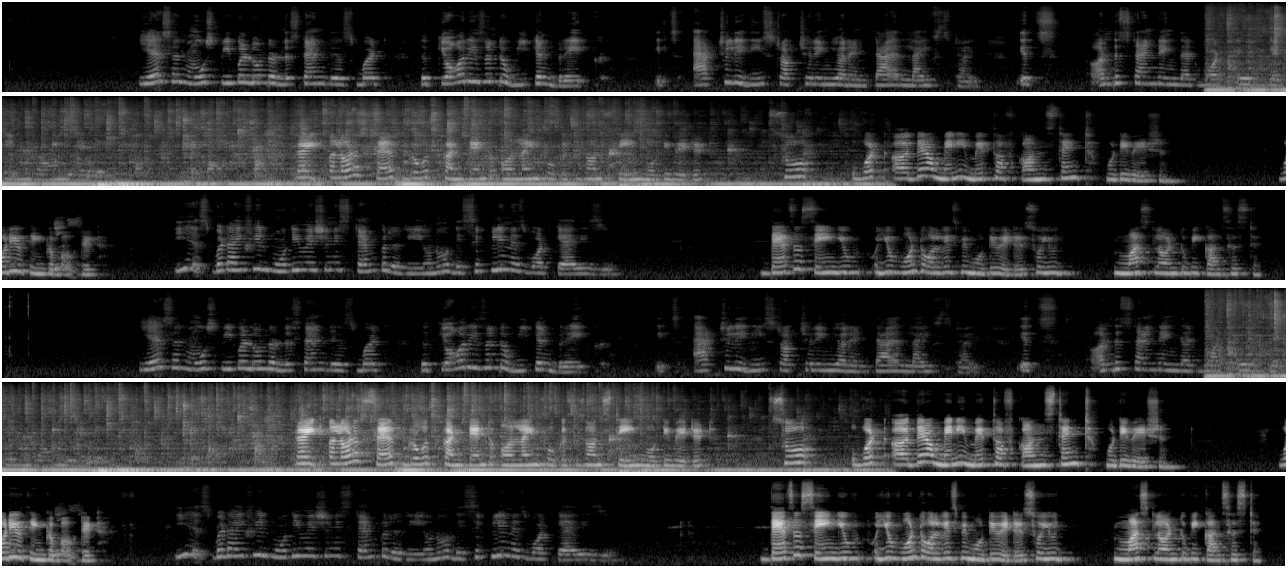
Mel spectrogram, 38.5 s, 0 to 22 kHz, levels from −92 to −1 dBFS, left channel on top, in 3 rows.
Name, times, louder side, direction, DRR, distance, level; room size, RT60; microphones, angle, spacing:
voice 1, 1.4-3.8 4.2-6.0 6.5-6.6 6.9-9.8 10.1-10.5 10.9-14.1 26.1-26.3 27.4-31.9, left 3 dB, 65° left, 2.6 m, -48 dB
Sink (filling or washing), 12.0-21.7, equal, 15° right, 2.8 m, -37 dB
voice 2, 15.8-20.0 20.5-21.0 21.3-24.6 25.6-26.6 33.3-36.4 36.8-38.3, right 13 dB, 80° right, 0.5 m, -29 dB
7.6 x 6.1 x 2.6 m
head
